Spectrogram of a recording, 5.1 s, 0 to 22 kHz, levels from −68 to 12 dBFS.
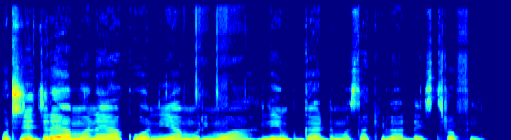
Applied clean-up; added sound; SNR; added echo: neural mask model Resemble Enhance denoiser.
